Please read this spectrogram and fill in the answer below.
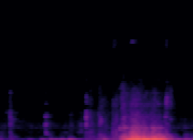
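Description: A few faint clicks, then about a second and a half in a short, loud, throaty groan from a man, lasting about half a second.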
